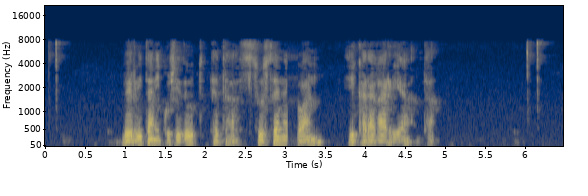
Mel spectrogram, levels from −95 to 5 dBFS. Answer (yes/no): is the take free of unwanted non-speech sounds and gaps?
no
